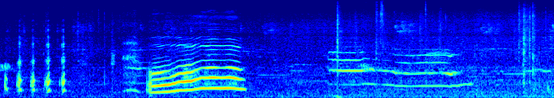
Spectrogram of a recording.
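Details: Domestic cats: a loud, drawn-out meow lasting about a second and a half, rising then holding steady, followed by a softer, falling meow. A quick run of tapping knocks comes first, and quiet voices can be heard faintly.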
